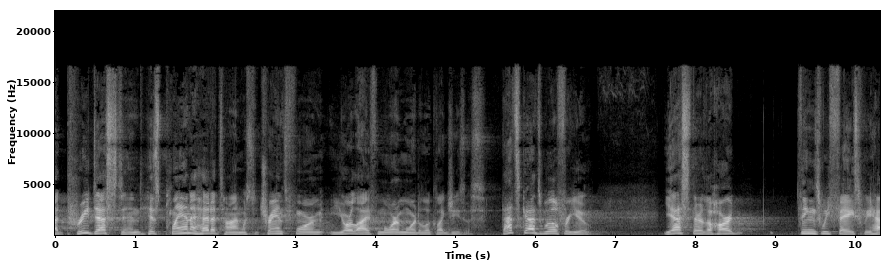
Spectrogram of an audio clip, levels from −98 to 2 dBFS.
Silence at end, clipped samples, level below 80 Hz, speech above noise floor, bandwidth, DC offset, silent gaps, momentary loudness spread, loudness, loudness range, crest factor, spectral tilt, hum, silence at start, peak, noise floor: 0 s; under 0.1%; -70 dBFS; 29 dB; 17 kHz; under 0.1%; none; 12 LU; -27 LUFS; 3 LU; 24 dB; -3.5 dB/octave; none; 0 s; -4 dBFS; -57 dBFS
